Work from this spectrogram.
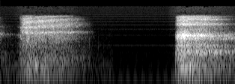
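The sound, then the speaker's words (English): Deep breaths during a guided mindfulness session: two long, soft, airy breath sounds, each lasting over a second, separated by a stretch of silence. “To support you in this, I encourage you to keep taking those beautiful breaths.”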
